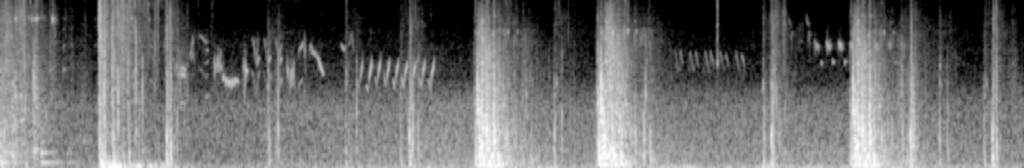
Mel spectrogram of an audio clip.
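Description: Heavy stone blocks thud into place one after another.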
